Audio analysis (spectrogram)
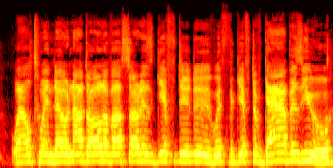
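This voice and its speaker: A man puts on a character voice, pitched high for a man, speaking at a moderate pace in a flat monotone. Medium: actual play. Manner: patronizing.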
